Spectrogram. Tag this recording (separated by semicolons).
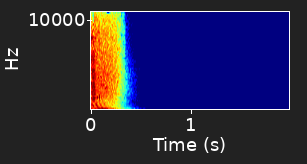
drum; hits; idm; kit; sounds; techno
